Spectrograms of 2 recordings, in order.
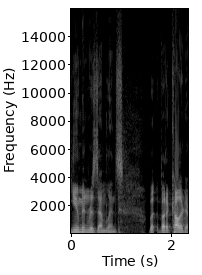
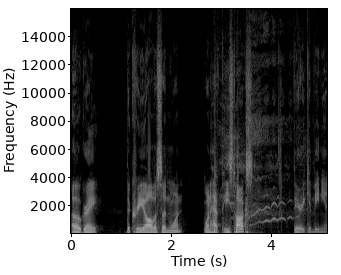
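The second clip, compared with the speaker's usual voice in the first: animated, swooping character voice; 4 dB quieter than usual. Reading a listener comment aloud the way Ryan would. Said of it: "I'm gonna read it like Ryan".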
